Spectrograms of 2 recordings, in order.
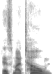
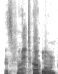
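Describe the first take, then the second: First: Said in the usual way. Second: Laughing at himself over his tone. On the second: Real, not acted. Admitting his tone to Jennifer, laughing. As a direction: chuckle through the word tone.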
